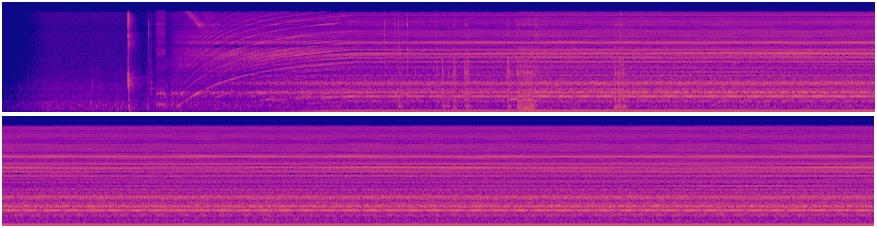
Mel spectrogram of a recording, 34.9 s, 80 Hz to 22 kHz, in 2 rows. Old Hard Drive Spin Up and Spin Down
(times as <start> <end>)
3.0 17.2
